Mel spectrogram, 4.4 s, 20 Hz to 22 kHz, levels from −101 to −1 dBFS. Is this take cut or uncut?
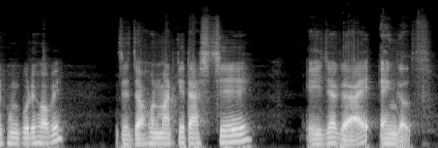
uncut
